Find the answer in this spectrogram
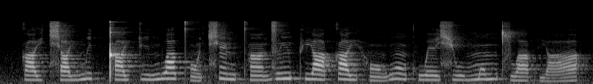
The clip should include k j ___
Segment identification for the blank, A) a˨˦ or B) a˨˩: A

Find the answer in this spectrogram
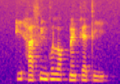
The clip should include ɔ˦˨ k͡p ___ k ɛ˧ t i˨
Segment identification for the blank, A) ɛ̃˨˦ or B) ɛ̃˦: A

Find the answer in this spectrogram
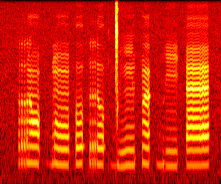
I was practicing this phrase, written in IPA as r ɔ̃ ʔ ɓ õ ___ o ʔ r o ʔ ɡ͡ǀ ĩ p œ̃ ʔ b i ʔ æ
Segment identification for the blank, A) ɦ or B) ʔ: B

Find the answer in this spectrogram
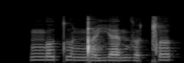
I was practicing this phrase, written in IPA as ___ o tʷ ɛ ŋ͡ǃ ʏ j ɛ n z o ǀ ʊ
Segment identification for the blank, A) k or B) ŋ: B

